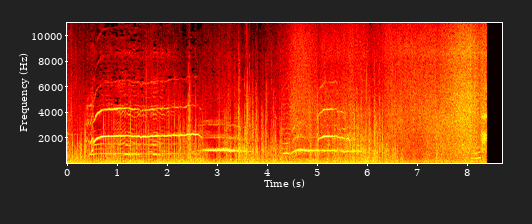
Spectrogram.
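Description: Rushing wind on the microphone of a water coaster boat, with riders' long yells rising over it: one held yell about half a second in lasting around two seconds, then shorter ones. In the second half, water hisses and sprays as the boat runs into its splashdown.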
